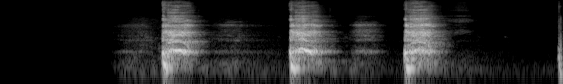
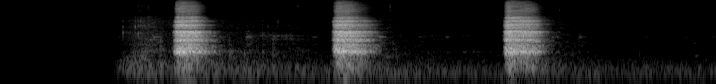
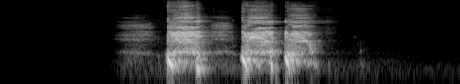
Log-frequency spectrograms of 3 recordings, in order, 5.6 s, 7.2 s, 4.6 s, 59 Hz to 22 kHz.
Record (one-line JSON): {"three_cough_length": "5.6 s", "three_cough_amplitude": 32095, "three_cough_signal_mean_std_ratio": 0.36, "exhalation_length": "7.2 s", "exhalation_amplitude": 25115, "exhalation_signal_mean_std_ratio": 0.31, "cough_length": "4.6 s", "cough_amplitude": 32566, "cough_signal_mean_std_ratio": 0.41, "survey_phase": "beta (2021-08-13 to 2022-03-07)", "age": "45-64", "gender": "Male", "wearing_mask": "No", "symptom_none": true, "symptom_onset": "4 days", "smoker_status": "Never smoked", "respiratory_condition_asthma": false, "respiratory_condition_other": false, "recruitment_source": "REACT", "submission_delay": "2 days", "covid_test_result": "Negative", "covid_test_method": "RT-qPCR"}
